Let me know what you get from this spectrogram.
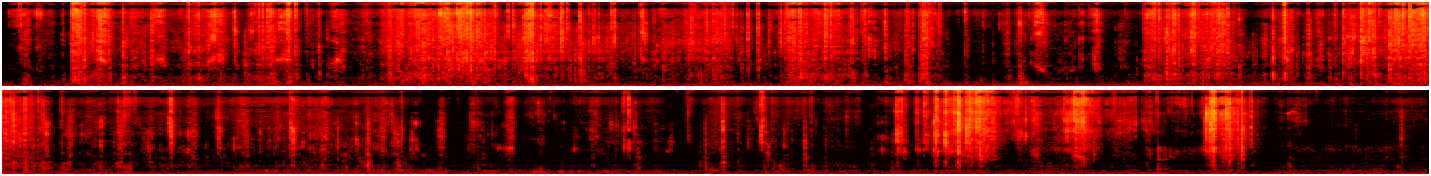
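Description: Close-up crunching and chewing of a crispy fried taco shell, bite after bite, with the loudest crunches near the end.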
